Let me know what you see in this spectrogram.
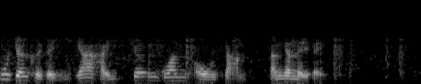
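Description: A noise reduction stage set far too aggressively, overdone noise removal, strips bands near its noise estimate throughout, leaving a lowered background that breaks up into twinkling specks. The speech also passes through the GSM full-rate codec, whose pulse-driven vocal-tract model gives a buzzy, gravelly roughness, plainly audible, and a telephone band of about 300 Hz to 3.4 kHz, which fits 13 kbps full-rate coding. From 1.38 to 1.49 s, and again from 3.06 to 3.10 s, lost GSM frames are concealed by repeating the previous frame, so the sound hangs as a rough metallic ring, longer in the first gap.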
